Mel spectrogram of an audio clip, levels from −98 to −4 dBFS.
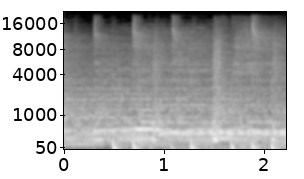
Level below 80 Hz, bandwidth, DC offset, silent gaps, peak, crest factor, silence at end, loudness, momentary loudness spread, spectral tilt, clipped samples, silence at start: -24 dBFS; over 20 kHz; under 0.1%; none; 0 dBFS; 14 dB; 0 s; -14 LUFS; 4 LU; -5.5 dB/octave; under 0.1%; 0 s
